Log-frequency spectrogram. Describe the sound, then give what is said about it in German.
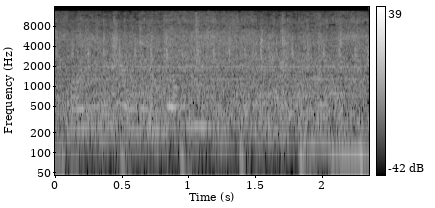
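Printers and copiers run in a copy shop, giving a steady mechanical hum with regular low, rhythmic thumps that repeat throughout. Faint voices sit underneath. “Von morgens 8 bis abends um 20 Uhr wird hier kopiert, gedruckt, gebunden.”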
